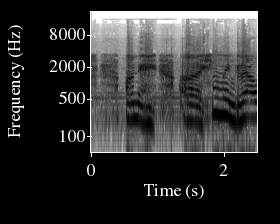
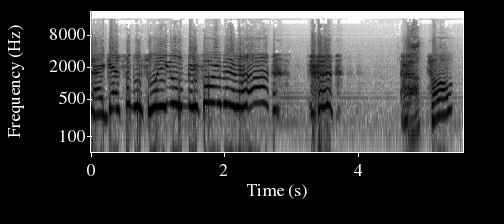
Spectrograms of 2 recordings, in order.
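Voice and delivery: speaking through laughter, words drawn out; 9 semitones higher than usual. Making a sarcastic point about a law, laughing while talking. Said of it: "That was a laugh".

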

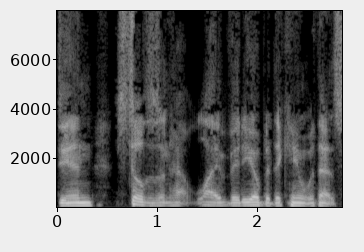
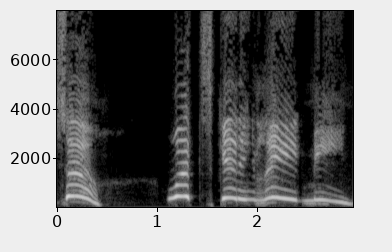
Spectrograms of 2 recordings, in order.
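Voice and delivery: very high, very slow, drawn-out, swooping sing-song motherly voice. Retelling a car ride with the speaker's mom, imitating the speaker's mom. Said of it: "my mom's voice sounds nothing like that".

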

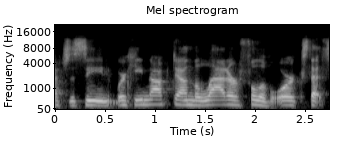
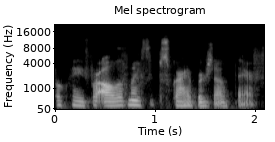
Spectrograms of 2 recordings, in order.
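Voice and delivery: put-on whispering voice, lower; 3 semitones lower, 4 dB quieter than usual. Joking that a wizard is live streaming to subscribers: imitating Saruman whispering. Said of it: "whispering into his mic".

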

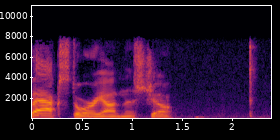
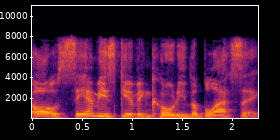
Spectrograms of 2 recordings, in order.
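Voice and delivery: ordinary talk, nothing marked

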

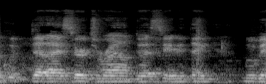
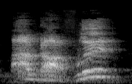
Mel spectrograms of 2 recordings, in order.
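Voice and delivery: shrill, very high, loud in-character shout; 10 semitones higher, 5 dB louder than usual. Denying being flint to a crowd: yelling in character. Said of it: "take out my hat and yell".

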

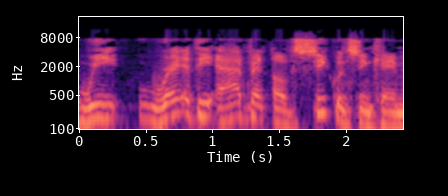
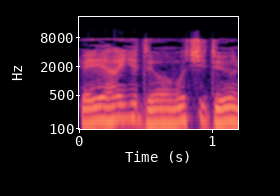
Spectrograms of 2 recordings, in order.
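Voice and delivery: put-on, very polite Canadian voice. Retelling a border guard greeting him: imitating a very polite Canadian. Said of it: "very, very Canadian, very polite".

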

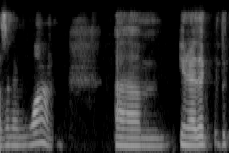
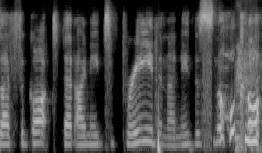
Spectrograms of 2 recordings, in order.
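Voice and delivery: ordinary talk, nothing marked

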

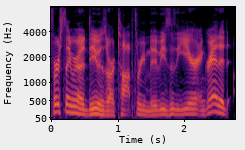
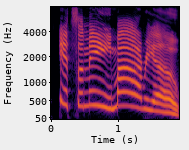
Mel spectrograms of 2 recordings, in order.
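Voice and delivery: very high, loud, slow, stretched-out drawl; 4 dB louder than usual. Mocking a film's accents: Jared Leto doing Mario. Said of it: "Jared Leto comes out in a fat suit".

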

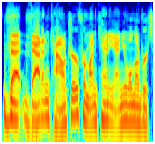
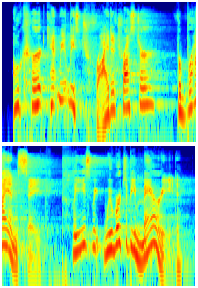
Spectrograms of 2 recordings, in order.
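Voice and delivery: very high, pleading, begging voice; 10 semitones higher than usual. Acting out Megan as she pleads with the others to trust her, in a pleading Megan voice. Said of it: "So Megan pleads with them to trust her".

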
